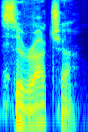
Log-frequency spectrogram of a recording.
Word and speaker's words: Sriracha: What does he think about Shiraka hot sauce? Oh. How do you pronounce that? Sriracha.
